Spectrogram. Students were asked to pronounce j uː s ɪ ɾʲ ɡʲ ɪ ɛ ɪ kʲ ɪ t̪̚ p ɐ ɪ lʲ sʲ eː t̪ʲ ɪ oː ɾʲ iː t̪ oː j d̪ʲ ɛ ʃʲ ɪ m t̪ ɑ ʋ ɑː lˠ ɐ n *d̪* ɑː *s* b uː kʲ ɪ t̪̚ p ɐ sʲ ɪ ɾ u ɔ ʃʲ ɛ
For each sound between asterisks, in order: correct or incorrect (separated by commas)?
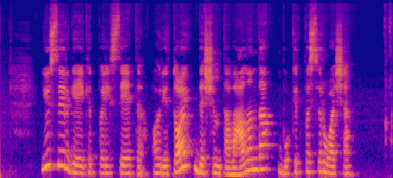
correct, incorrect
